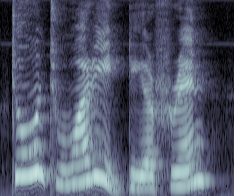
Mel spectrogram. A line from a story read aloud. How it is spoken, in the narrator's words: said Turtle kindly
